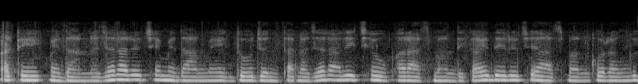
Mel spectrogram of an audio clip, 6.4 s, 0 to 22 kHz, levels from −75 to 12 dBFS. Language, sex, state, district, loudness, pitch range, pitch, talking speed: Rajasthani, female, Rajasthan, Nagaur, -15 LUFS, 180-205 Hz, 195 Hz, 245 wpm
